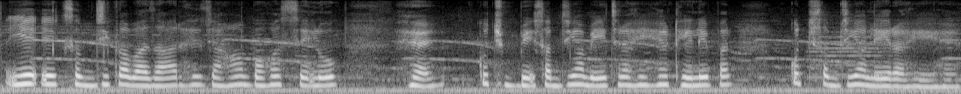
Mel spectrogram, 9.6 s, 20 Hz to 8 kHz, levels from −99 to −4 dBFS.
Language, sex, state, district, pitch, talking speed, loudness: Hindi, female, Uttar Pradesh, Jalaun, 210 Hz, 135 wpm, -24 LUFS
